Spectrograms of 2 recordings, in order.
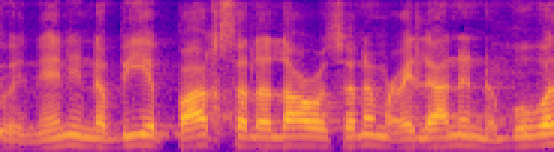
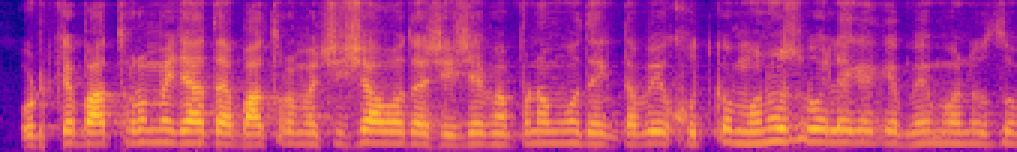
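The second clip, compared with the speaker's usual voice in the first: ordinary talk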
